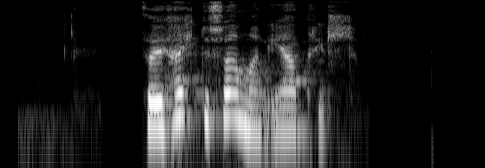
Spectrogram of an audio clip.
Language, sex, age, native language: Icelandic, female, 40-49, Icelandic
